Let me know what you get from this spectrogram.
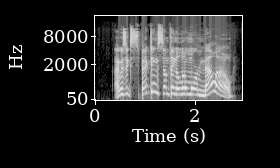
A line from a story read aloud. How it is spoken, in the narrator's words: he yells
